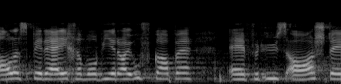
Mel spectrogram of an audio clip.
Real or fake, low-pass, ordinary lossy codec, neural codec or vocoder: real; 7.2 kHz; none; none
